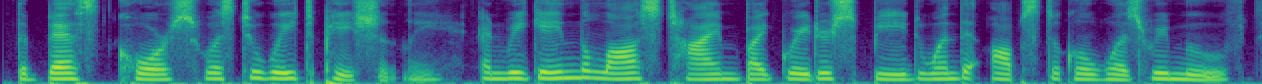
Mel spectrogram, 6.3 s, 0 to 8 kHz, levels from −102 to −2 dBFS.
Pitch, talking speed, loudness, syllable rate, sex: 195 Hz, 190 wpm, -21 LUFS, 4.9 syllables/s, female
